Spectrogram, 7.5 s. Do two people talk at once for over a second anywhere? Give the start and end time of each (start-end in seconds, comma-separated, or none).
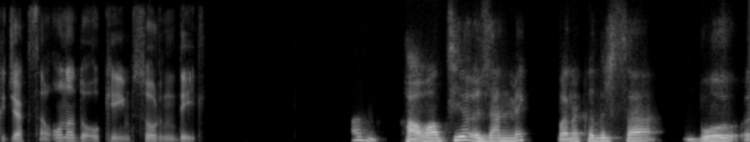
none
